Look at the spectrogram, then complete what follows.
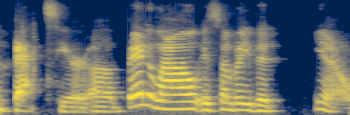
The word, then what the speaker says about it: Lowe: um anyway brand Lao L we but it's pronounced Lao um the second baseman for the Rays has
